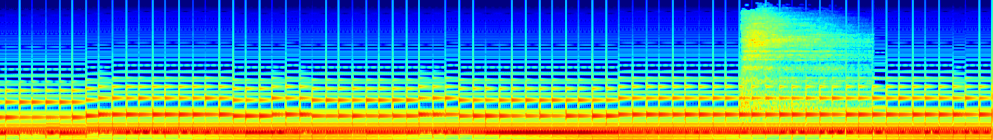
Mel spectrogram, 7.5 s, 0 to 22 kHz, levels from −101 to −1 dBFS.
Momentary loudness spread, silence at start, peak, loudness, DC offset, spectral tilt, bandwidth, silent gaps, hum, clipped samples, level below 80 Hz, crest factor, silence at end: 5 LU; 0 s; -2 dBFS; -13 LUFS; 2%; -6.5 dB/octave; 13.5 kHz; none; none; under 0.1%; -50 dBFS; 12 dB; 0 s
